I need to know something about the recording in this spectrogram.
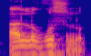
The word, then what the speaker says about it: الغسل: بہانا۔ وَيُلْفَظُ بِضَمِّ الْغَيْنِ، اور اس کے لیے جو تلفظ ہے، پروننسیشن ہے، وہ ہے غین کے ضمہ کے ساتھ، یعنی غین پر ہم پیش پڑھتے ہیں الغسل، اور اسی طریقے سے کسرے کے ساتھ بھی پڑھا جاتا ہے، یعنی غین کے کسرے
